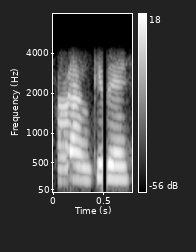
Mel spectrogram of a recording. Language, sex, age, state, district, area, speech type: Goan Konkani, female, 30-45, Goa, Tiswadi, rural, conversation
